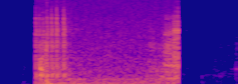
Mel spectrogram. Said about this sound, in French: Une porte qui grince. Ouais, c'est ça.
